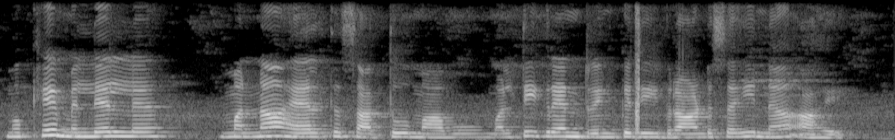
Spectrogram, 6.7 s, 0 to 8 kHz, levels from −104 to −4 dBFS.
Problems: constant background noise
